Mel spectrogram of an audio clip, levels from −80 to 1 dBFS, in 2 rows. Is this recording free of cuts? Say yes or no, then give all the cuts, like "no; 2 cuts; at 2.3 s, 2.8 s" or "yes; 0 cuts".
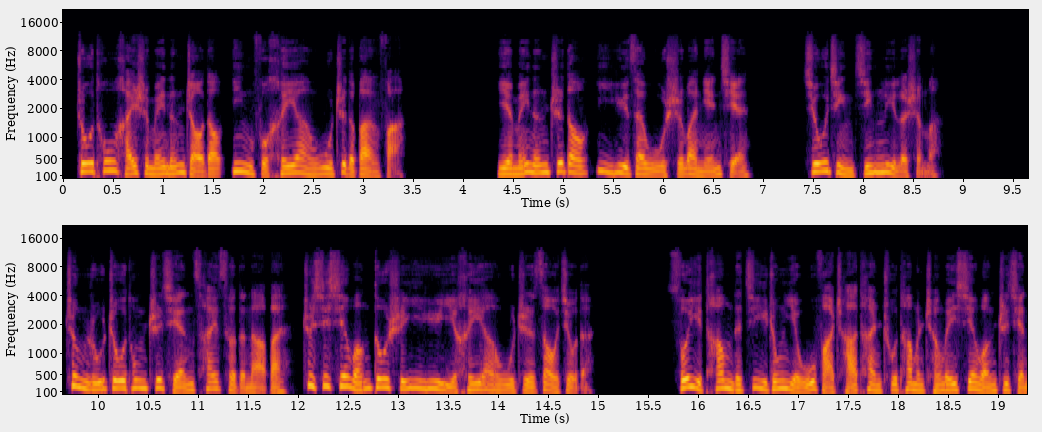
no; 2 cuts; at 12.0 s, 15.5 s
